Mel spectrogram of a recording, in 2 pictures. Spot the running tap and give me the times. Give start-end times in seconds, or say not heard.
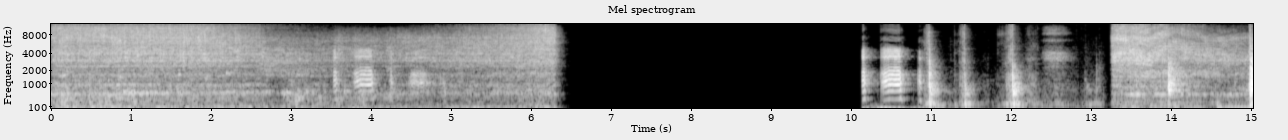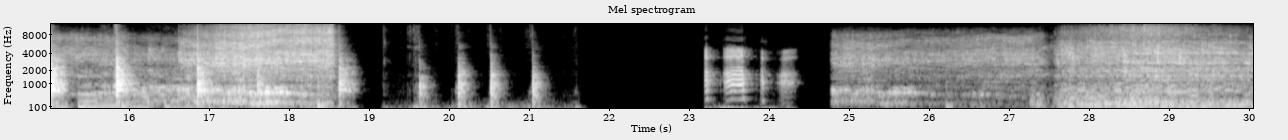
0.0-6.3, 13.2-18.6, 24.8-30.0.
